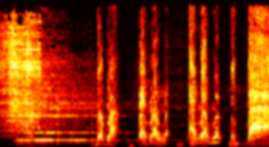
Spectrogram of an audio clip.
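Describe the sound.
The cartoon voice of Disney's Donald Duck quacks angrily in rapid, garbled bursts, sputtering and squawking, with a sustained tonal hum underneath at the start.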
